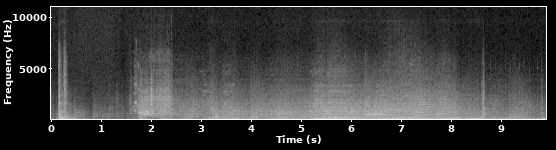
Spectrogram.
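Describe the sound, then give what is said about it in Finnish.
A car engine starts up and revs as the vehicle pulls away and disappears behind a bend in the road, its low rumble rising and shifting through gears, with wind noise over the microphone and no voices. “Pitkän aikaa seisoi Koskela äänettömänä paikallaan vielä senkin jälkeen, kun auto oli kadonnut tienmutkan taakse.”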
